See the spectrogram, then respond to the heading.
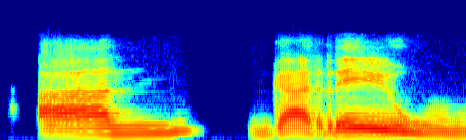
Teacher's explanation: Olha aqui um ditongo, gareu. No ditongo, o acento vem na segunda vogal, mas é lido como se estivesse na primeira.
